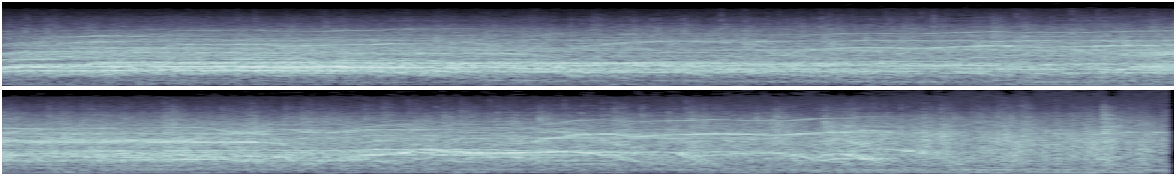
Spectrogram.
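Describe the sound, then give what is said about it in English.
An audience applauds and cheers steadily for several seconds to pick a singer's song as a favorite, dense clapping layered with shrill whoops and whistles, staying loud throughout before easing slightly at the end. “So, with your applause, pick a favorite, starting with …, ….”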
